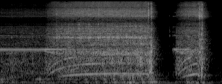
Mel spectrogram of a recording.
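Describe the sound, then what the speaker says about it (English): A power drill bores at an angle through a wall, whining steadily up close as the pitch climbs under load, then cutting out briefly before one more short high burst and a stop. "and then just drill this at an angle."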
